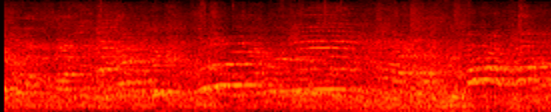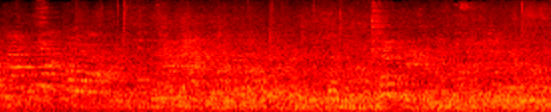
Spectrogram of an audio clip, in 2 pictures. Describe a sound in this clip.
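A middle-aged man speaks into a microphone over a loudspeaker in a large echoing hall.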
